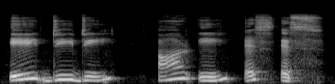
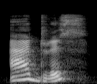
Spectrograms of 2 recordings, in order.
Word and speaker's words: address: two pronunciations we'll go to the next example a d d r e s s here the american pronunciation is address british pronunciation is address so now you repeat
